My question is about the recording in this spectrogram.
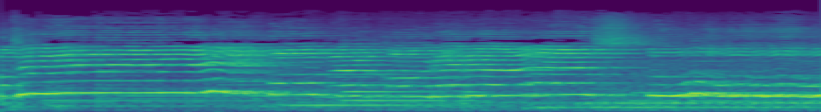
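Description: A woman singing long, held notes into a microphone, accompanied by acoustic guitar.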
